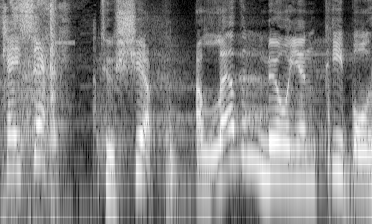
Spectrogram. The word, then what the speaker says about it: Kasich: Every time I see it, I say Kasich, but it's pronounced Kasich.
